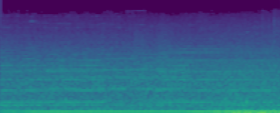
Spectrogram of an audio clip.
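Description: A car engine hums as a car pulls away close by.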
